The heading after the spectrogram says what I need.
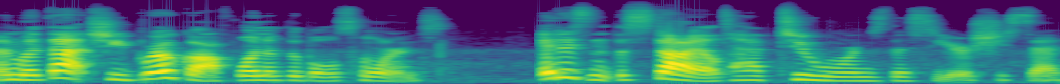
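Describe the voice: Someone does plain reading aloud. Lively intonation carries the lines.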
